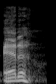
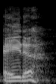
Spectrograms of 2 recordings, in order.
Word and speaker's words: Eta: to pronounce it a lot of people said etta the correct pronunciation is ada zeta eta uh if you uh know the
